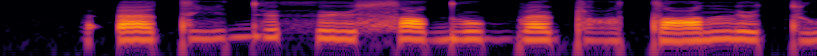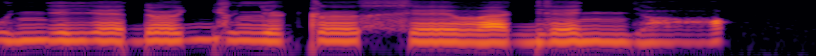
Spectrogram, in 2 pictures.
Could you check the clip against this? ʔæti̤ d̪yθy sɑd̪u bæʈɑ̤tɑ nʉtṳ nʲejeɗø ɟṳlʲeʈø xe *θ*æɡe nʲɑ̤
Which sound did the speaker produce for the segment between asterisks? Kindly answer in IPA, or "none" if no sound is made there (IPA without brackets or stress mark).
β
